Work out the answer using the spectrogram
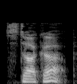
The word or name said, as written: stuck-up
